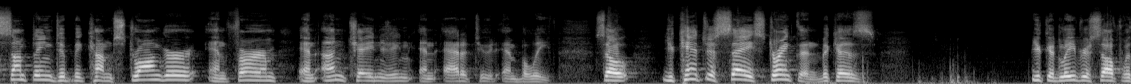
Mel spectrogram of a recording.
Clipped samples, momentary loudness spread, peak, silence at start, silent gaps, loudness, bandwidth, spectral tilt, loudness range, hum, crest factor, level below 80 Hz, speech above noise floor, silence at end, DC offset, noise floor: under 0.1%; 13 LU; 0 dBFS; 0 s; none; -16 LUFS; 14.5 kHz; -5 dB/octave; 5 LU; none; 16 dB; -46 dBFS; 33 dB; 0 s; 0.7%; -48 dBFS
